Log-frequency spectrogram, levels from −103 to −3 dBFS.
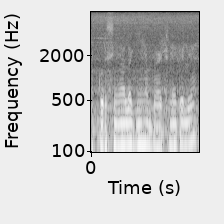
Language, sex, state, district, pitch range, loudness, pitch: Hindi, male, Uttar Pradesh, Lucknow, 115-120 Hz, -14 LUFS, 120 Hz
